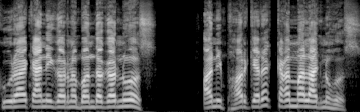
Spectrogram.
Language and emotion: Nepali, angry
